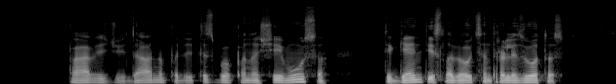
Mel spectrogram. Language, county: Lithuanian, Šiauliai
